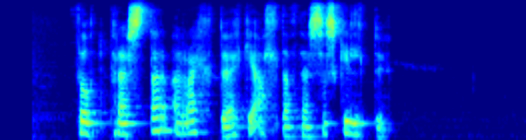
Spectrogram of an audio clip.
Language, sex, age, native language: Icelandic, female, 40-49, Icelandic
